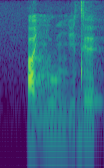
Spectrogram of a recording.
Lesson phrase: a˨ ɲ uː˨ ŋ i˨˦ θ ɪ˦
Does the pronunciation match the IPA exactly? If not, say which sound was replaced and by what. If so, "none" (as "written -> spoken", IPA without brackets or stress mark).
θ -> d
